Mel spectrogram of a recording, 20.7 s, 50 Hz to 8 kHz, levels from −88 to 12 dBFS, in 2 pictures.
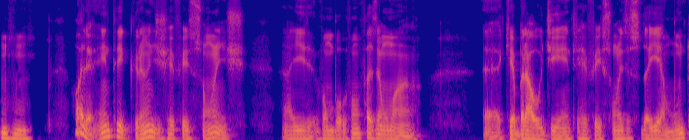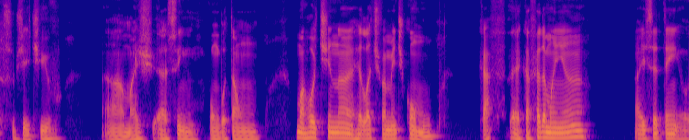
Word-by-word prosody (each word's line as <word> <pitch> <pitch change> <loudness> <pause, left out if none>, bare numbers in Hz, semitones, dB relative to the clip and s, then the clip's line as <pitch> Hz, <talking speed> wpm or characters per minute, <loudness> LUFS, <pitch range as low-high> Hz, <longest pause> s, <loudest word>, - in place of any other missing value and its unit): Uhum, 90 -4 +1 0.7
olha - - +3
entre 125 +4 +2
grandes 95 0 +1
refeições, 90 -3 -2 0.6
aí 85 -1 -1
vamos 85 +2 -2
bo 80 0 -2
vamos 100 +4 -2
fazer 95 -2 +1
uma, 75 -5 -1 0.9
eh 70 +3 -3
quebrar 85 +1 +4
o 80 0 +2
dia 80 +3 -1
entre 80 +1 -3
refeições, 85 0 -2
isso 80 +2 -5
daí 80 +1 +2
é 80 -4 +1
muito 85 +7 -1
subjetivo. 80 +2 -4 0.6
Ah, 75 0 -3
mas, 75 +1 -1
eh, 85 - -4
assim 80 -3 -1
vamos 80 -1 -1
botar 80 0 -1
um 80 -1 -1 0.6
uma 110 -2 +5
rotina 105 -1 +4
relativamente 90 0 +1
comum, 75 -6 +1 0.7
caf - - -5
eh 90 - +1
café 90 +4 +1
da 115 - +6
manhã, 110 +4 +4 0.7
aí 90 -1 0
você 95 +2 +1
tem 95 -4 0
85 Hz, 120 wpm, -25 LUFS, 80-95 Hz, 0.9 s, da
